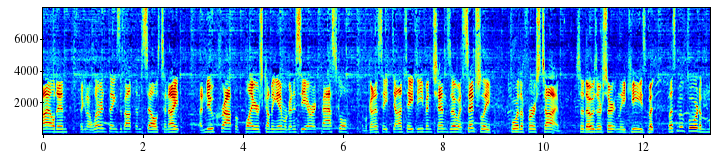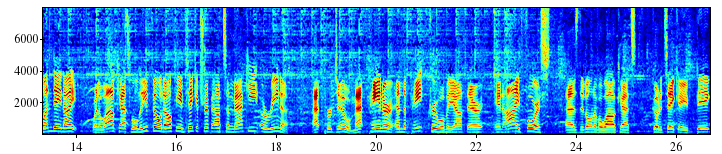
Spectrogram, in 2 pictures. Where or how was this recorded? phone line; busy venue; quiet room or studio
busy venue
